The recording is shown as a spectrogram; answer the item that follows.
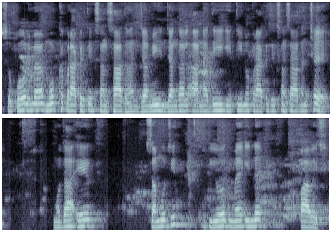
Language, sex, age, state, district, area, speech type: Maithili, male, 60+, Bihar, Supaul, urban, spontaneous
